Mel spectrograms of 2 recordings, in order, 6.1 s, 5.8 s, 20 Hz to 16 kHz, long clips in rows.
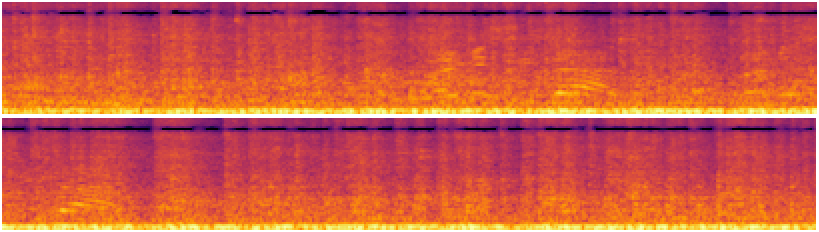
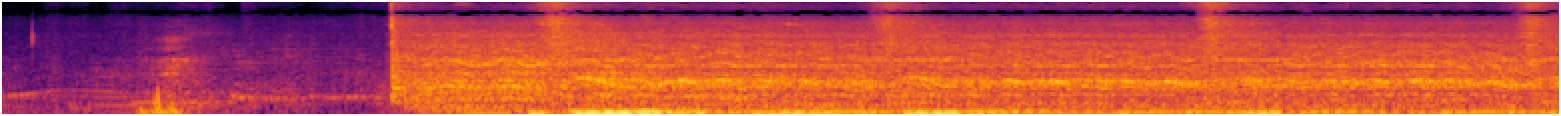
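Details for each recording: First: LS V8-swapped Nissan S14 first-ever start, no exhaust fitted; deep, loud, even rumble at steady idle with raw open-pipe bark, no misses or knocks: normal idle, no exhaust fitted. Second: Nissan S14 with LS V8 swap on first-start attempt; starter cranks steadily about four pulses a second with no catch, fuel pumping but injectors not firing.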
